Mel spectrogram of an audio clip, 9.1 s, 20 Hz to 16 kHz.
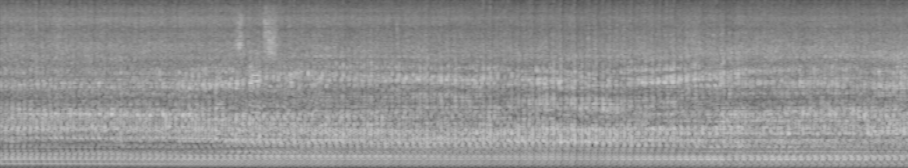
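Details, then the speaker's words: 2006 Mazdaspeed 6 at idle after hitting 2-step: lumpy, uneven exhaust pulse with a stumbling beat and the engine shaking. Bad misfire; owner suspects a blown coil pack, not confirmed. "I don't know if you can tell there, but there's like a misfire, like a pretty bad one. Yeah, even the engine was doing one of these jobs. Like the whole thing was shaking a litt"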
